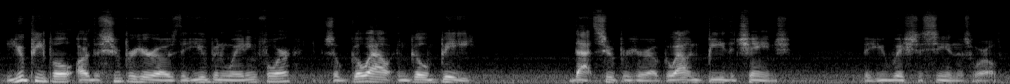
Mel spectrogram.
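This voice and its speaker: A man's voice: fairly low pitch, moderate pace, warm tone. Emphatic ranting man over background noise. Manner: emphatic, conversational, profane. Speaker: radio show host. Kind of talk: casual political rant to camera.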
